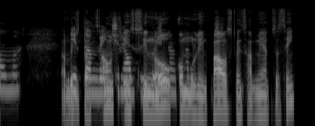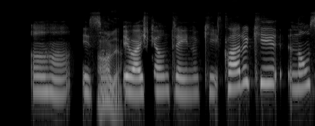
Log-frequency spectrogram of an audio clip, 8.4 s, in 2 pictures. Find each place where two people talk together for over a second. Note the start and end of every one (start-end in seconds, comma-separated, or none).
0.9-3.0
